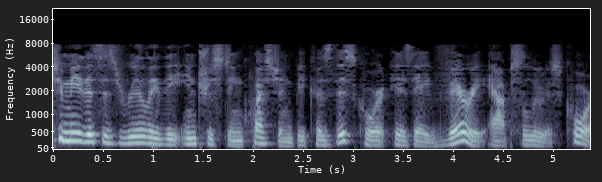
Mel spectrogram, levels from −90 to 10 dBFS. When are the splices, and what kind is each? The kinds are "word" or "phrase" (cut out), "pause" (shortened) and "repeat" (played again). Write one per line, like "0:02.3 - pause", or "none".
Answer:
none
